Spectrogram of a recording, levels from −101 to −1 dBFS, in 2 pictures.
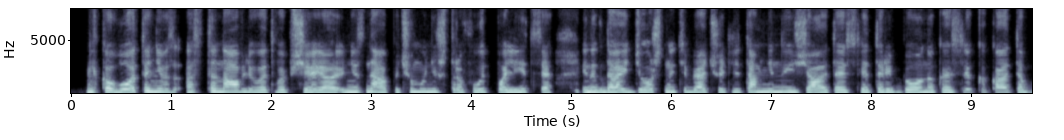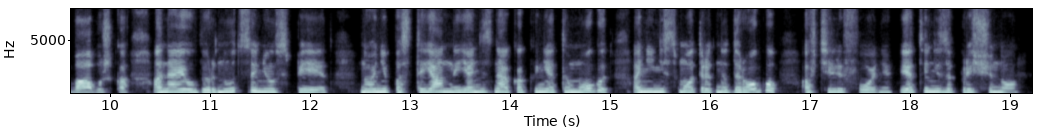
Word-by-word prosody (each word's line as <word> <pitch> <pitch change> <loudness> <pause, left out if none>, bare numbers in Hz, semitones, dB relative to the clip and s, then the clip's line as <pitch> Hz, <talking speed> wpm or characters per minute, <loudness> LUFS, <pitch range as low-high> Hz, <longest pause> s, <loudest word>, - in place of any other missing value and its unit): Никого 230 -1 +3
это 270 0 +3
не 240 -1 +4
аз 220 -3 -5
останавливает- 220 -2 +1
вообще. 205 +2 -1
Я 190 -1 +1
не 200 +1 +2
знаю, 215 -4 +1
почему 225 +3 -1
не 225 0 +2
штрафует 215 +1 -5
полиция. 205 -2 -1 0.3
Иногда 205 +2 +3
идёшь, 210 +3 -2
на 210 -2 +1
тебя, 210 +1 -1
чуть 225 -2 -7
ли, 215 - -4
там, 220 0 +2
не 220 - +2
наезжают, 195 -2 +1
а - - +3
если 200 +2 -2
это 215 +2 -3
ребёнок? 195 0 0
А 195 - +1
если 210 +2 -5
какая-то 205 -1 -3
бабушка? 195 0 0 0.2
Она 225 +3 +3
и - - +4
увернуться 220 +6 +2
не 240 -1 +3
успеет. 200 -4 -3 0.3
Но 220 +1 +3
они 230 +2 +5
постоянно 225 +1 0
я 200 -1 +1
не 215 +1 +2
знаю, 220 0 0
как 205 0 -6
они 225 +1 +3
это 200 0 -3
могут, 225 +3 0 0.2
они 225 +4 +5
не 225 - +5
смотрят 225 +1 -3
на 210 -1 +1
дорогу, 220 +8 +2 0.2
а 200 - -2
в 200 - -13
телефоне, 200 -4 -5
и 215 - -1
это- 225 +3 +1
не 240 0 +5
запрещено. 210 -4 -3
210 Hz, 180 wpm, -24 LUFS, 200-225 Hz, 0.3 s, они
